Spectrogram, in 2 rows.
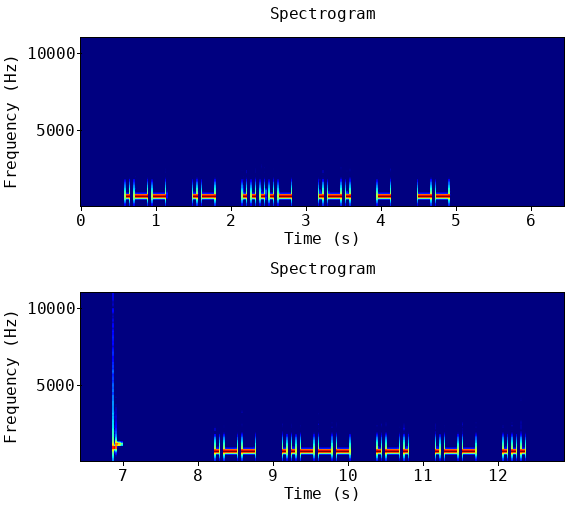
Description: Morse code, heard as a keyed tone, about 20 wpm, spaced as for 14 wpm, 700 Hz. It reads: WA4RTM W2RWS
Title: 161 Lesson 26g - Letter g - Call Signs 20wpm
